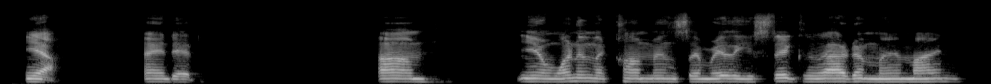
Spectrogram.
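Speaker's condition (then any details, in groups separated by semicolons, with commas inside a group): Toxic leukoencephalopathy, locked-in syndrome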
